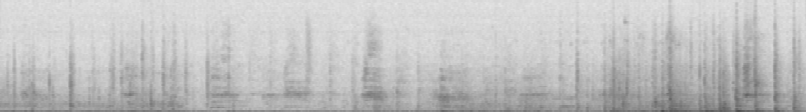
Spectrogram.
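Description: Footsteps hurry along a hard floor.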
